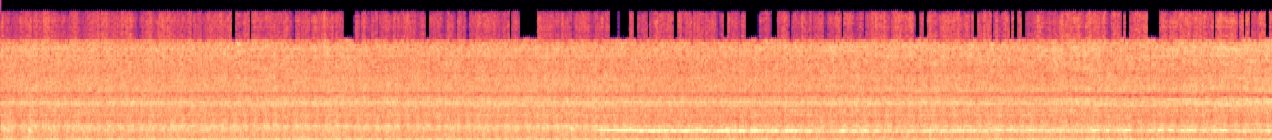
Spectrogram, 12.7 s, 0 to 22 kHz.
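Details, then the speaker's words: 1986 Sea Ray boat engine running with water on, after a water shutter in the exhaust was found to cause an earlier noise: low, uneven idle thump with a faint steady tone; rough idle, compression check planned, cause not found. "so now what I'm dealing with is the high is the rough idle and I was going through my manual and man there's a probably 20 things that it lives for a rough idle"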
